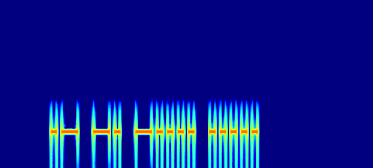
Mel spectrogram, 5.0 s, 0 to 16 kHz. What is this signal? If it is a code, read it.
Morse code, heard as a keyed tone, about 17 wpm, 700 Hz. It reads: AN65
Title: Common Cut Numbers - 4-Digit 17wpm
